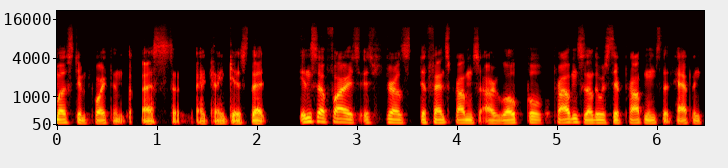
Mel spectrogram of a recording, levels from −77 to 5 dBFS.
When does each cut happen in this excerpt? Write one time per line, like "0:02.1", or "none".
0:02.3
